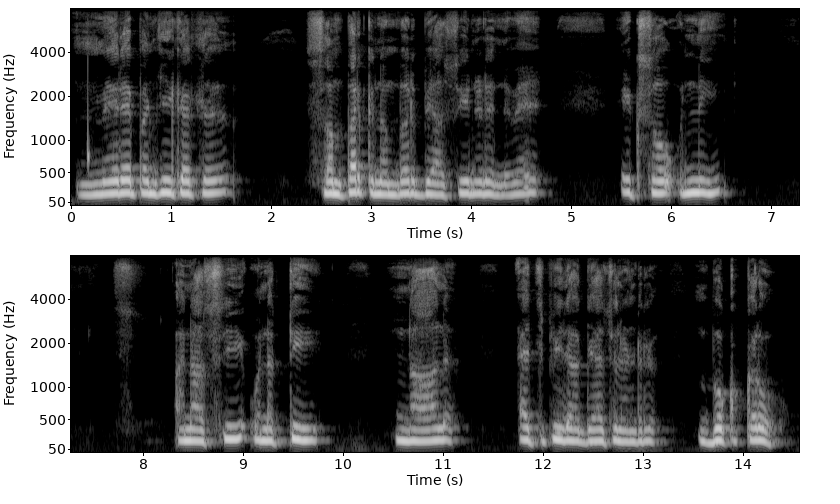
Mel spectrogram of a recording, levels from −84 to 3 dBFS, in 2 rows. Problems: none marked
